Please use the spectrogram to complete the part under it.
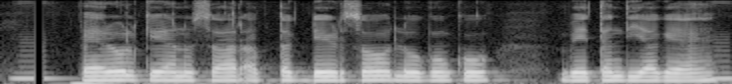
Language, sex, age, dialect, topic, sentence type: Hindi, male, 18-24, Garhwali, banking, statement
